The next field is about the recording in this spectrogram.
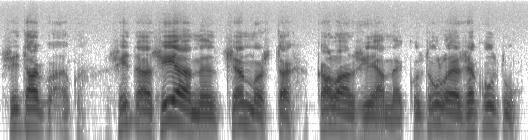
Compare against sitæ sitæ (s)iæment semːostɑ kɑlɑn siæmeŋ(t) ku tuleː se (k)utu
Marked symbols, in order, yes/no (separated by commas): yes, no, yes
